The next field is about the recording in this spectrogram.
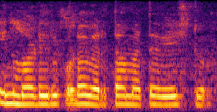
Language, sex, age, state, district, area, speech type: Kannada, female, 18-30, Karnataka, Vijayanagara, rural, spontaneous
